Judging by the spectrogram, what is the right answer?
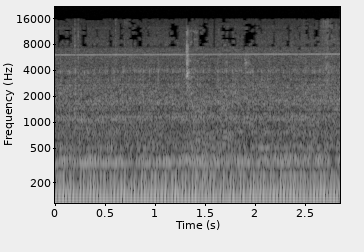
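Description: Peterbilt 579 4x2 truck with a Caterpillar C11 engine in American Truck Simulator, accelerating toward cruising speed: a steady, loud low engine drone with a constant mid rumble, continuous throughout.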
